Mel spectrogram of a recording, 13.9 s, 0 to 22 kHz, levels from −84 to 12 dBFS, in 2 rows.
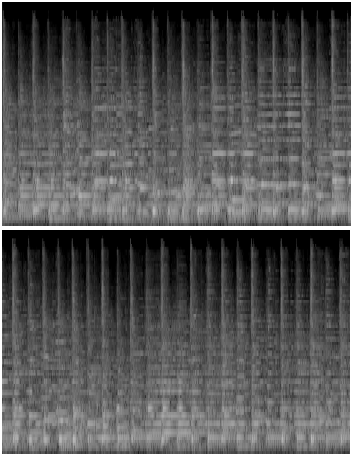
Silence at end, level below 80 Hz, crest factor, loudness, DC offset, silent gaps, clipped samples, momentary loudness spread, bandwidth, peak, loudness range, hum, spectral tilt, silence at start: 0 s; -58 dBFS; 16 dB; -25 LUFS; under 0.1%; none; under 0.1%; 5 LU; 19 kHz; -8 dBFS; 2 LU; none; -4 dB/octave; 0 s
